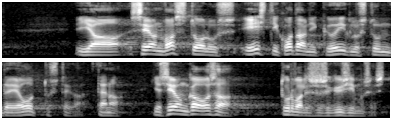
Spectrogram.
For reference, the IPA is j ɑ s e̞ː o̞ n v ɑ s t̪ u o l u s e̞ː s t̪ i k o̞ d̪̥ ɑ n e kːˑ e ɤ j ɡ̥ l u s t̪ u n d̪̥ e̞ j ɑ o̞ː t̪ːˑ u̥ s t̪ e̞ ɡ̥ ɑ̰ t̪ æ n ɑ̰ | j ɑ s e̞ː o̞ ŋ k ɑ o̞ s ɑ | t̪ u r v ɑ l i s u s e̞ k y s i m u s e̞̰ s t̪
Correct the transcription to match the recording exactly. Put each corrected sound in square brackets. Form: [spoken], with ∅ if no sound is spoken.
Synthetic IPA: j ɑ s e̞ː o̞ n v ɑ s t̪ u o l u s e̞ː s t̪ i k o̞ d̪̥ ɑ n [i] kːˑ e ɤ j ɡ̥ l u s t̪ u n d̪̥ e̞ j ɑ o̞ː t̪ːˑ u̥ s t̪ e̞ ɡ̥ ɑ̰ t̪ æ n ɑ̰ | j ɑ s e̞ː o̞ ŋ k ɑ o̞ s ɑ | t̪ u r v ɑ l i s u s e̞ k y s i m u s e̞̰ s t̪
